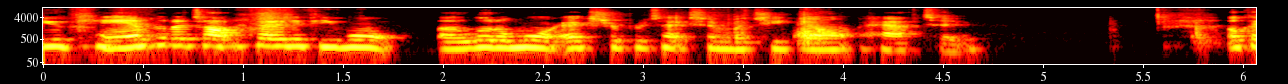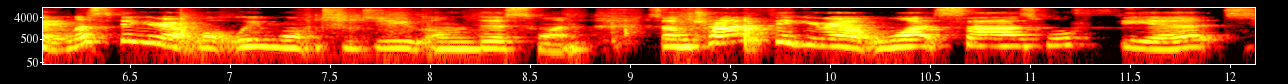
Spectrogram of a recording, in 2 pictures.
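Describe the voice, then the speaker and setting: An American-accented woman with a fairly high voice and lively intonation speaks at a moderate pace, her loudness swinging widely. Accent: Southern US, country, calmed down with age. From rural North Carolina. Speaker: craft shop owner. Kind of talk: live-stream craft tutorial. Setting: live stream. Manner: chatty, casual.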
